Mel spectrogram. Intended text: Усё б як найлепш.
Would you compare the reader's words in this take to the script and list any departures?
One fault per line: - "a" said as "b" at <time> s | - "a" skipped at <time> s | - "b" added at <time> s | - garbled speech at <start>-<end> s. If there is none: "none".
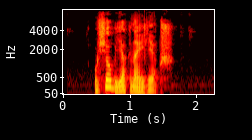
none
